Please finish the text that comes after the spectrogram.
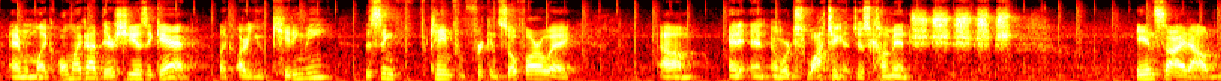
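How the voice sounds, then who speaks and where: Male charter captain, low voice, rambling animated storyteller, faint music behind. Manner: animated, rambling, many fillers. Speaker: fishing boat captain. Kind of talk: casual storytelling.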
